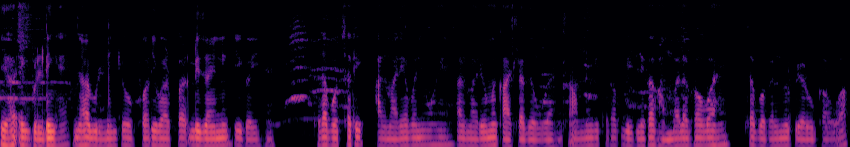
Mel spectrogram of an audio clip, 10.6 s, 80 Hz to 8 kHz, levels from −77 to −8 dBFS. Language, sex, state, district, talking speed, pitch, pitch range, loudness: Hindi, male, Chhattisgarh, Raigarh, 235 wpm, 105 Hz, 100-110 Hz, -39 LUFS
